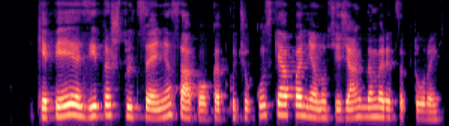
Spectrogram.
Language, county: Lithuanian, Vilnius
